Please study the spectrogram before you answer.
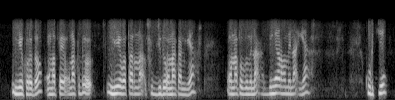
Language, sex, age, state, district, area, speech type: Santali, male, 18-30, West Bengal, Uttar Dinajpur, rural, conversation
